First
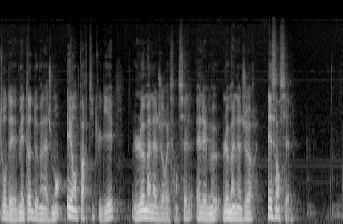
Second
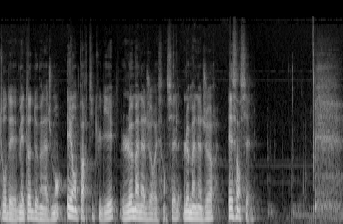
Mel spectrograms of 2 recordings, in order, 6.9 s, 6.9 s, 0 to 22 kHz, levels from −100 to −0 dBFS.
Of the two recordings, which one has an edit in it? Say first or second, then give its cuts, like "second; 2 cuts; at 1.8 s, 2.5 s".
second; 2 cuts; at 2.3 s, 3.6 s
